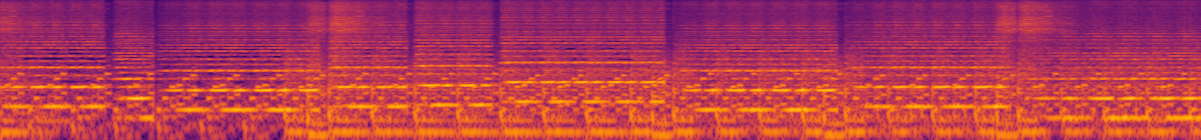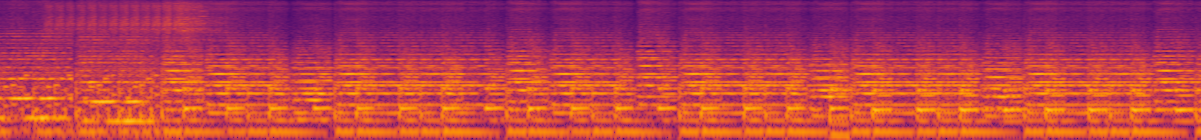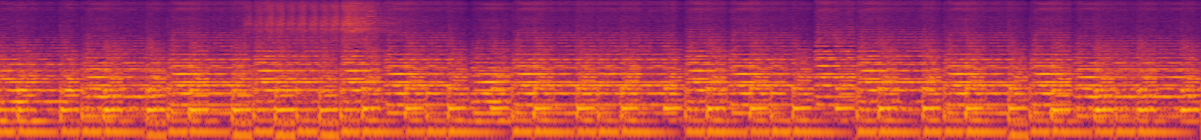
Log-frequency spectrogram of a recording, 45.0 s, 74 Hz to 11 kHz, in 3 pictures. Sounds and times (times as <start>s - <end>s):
Soundtrack music: 0.0s - 45.0s.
